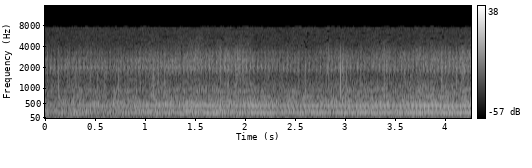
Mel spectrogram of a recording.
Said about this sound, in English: I'll have to step on it. Here we go. Ah, this motorcycle can certainly travel.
